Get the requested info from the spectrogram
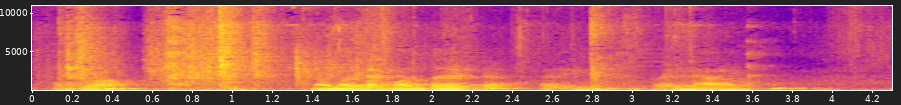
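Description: A person speaking, in a voice that rises and falls; no other sound stands out.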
